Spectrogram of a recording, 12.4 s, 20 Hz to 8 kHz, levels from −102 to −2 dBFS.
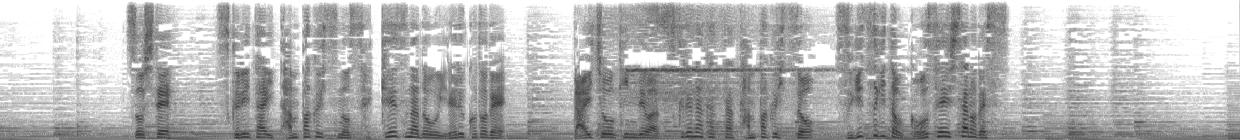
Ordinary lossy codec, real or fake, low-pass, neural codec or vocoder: none; real; none; none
